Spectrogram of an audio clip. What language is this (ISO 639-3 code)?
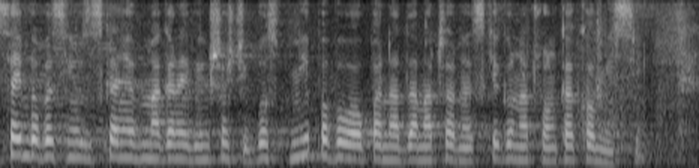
pol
